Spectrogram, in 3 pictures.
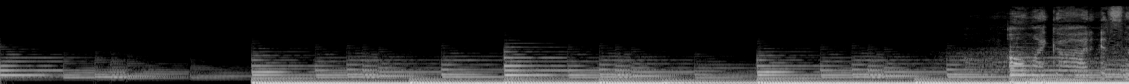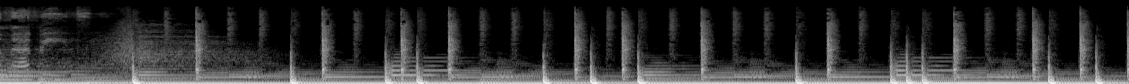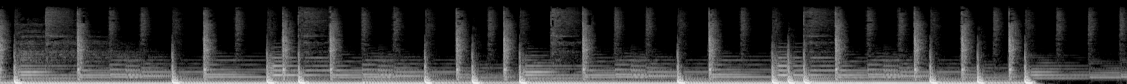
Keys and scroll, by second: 11.1 F3.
